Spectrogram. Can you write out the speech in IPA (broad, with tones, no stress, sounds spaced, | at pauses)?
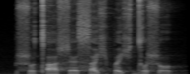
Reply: ɬ ʊ˨ tʼ a˨ ɬ ɛ˨ s a˦ ç p ɛ˦ ç d ʊ˨˦ ɬ ʊ˦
